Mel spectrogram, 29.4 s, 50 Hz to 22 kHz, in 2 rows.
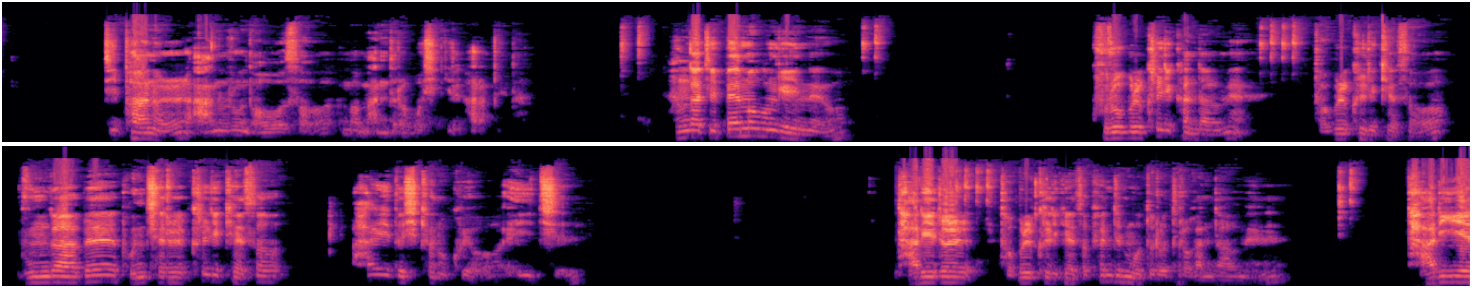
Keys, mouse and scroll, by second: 6.1 click, 8.5 click, 12.4 click, 12.7 click, 16.1 click, 17.8 h, 21.5 middle click, 22.4-22.7 scroll down 2, 24.1 click, 24.3 click, 26.2 scroll up 2, 26.2 middle click, 27.9 click.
